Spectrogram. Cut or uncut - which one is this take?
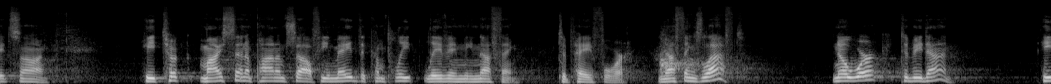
cut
